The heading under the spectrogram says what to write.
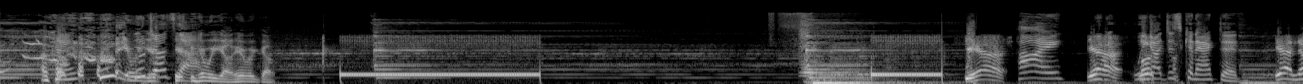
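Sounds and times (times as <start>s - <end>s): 
laughter: 0.1s - 1.6s
speech: 0.4s - 2.8s, 9.7s - 13.0s
electronic telephone ringback tones on an outgoing call: 3.4s - 5.5s, 8.6s - 9.6s.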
